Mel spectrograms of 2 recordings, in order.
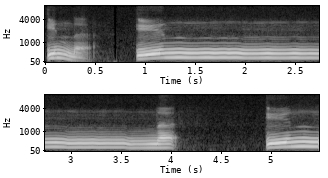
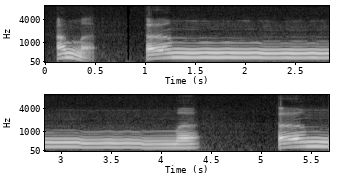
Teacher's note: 3 ketukan irama atau 3 harokat ketika membacakan tanda gunnah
